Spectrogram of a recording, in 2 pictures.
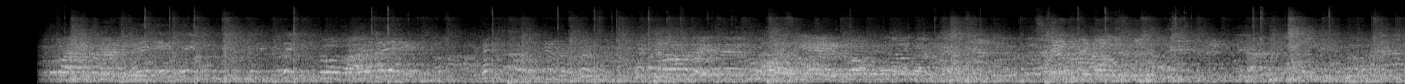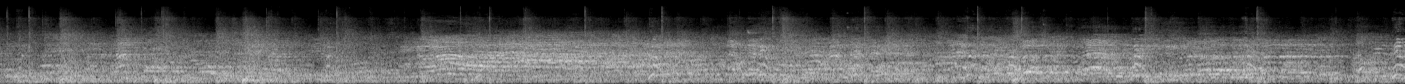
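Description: Gloved punches landing in quick, irregular succession on a hanging leather bag, each a sharp smack, over the voices of people in the gym.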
